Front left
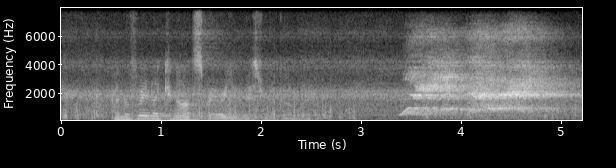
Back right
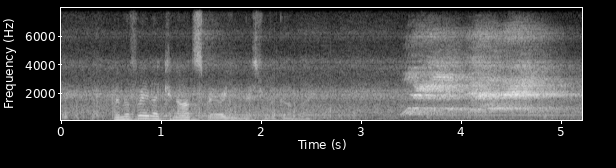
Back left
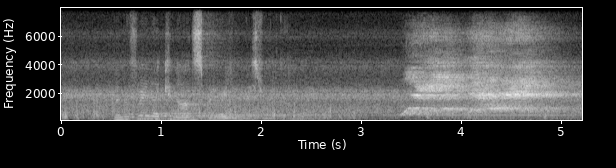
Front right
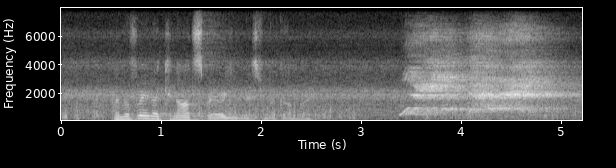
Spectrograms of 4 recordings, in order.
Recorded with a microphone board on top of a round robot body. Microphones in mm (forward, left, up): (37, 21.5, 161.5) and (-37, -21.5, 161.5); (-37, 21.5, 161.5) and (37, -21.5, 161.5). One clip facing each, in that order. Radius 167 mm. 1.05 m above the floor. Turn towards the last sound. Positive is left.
turn(degrees=-35)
